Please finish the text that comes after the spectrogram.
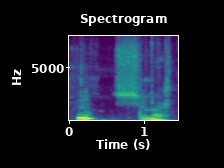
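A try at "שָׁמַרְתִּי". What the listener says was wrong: Okay, but the stress there is shamarti. Shamarti. That was a big old patach right there.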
